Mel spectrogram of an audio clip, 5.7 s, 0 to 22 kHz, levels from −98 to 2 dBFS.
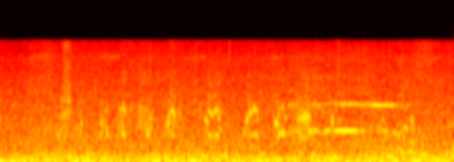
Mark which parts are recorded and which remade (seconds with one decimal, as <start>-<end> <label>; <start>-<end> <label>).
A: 0.0-1.8 recorded; 1.8-2.3 remade; 2.3-3.2 recorded; 3.2-5.7 remade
